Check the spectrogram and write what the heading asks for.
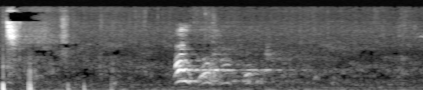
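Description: A dog gives one short, high-pitched yip about two seconds in, after a few soft thumps at the start.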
